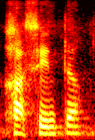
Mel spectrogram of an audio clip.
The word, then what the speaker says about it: Jacinta: Jacinta or Jacinta, J-A-C-E-I-N-T-A. Spanish is pronounced Jacinta. You aspirate the J in Espanol.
